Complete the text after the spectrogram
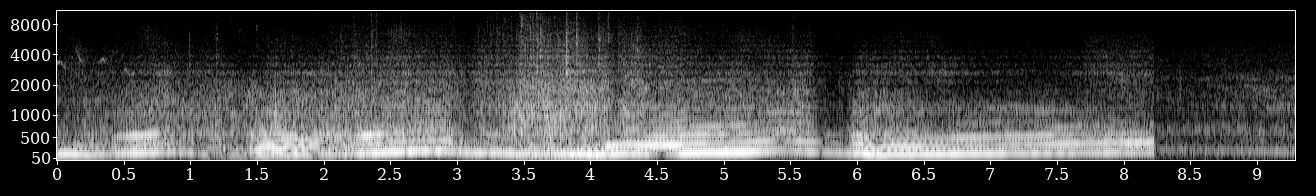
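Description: Gravel crunches and sprays under a car's tyres.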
